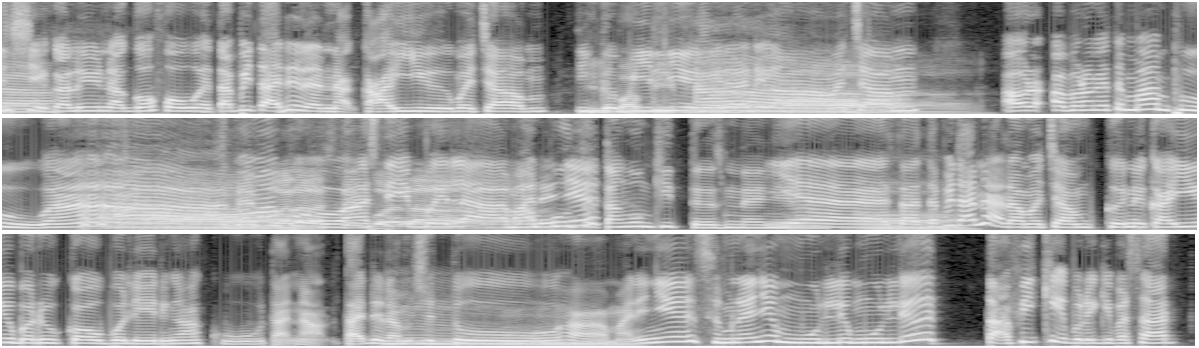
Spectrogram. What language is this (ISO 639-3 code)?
msa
